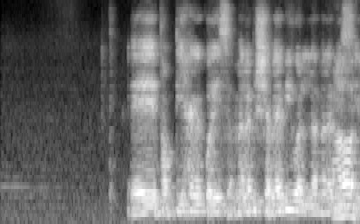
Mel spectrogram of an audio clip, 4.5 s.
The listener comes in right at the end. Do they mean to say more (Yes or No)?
Yes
